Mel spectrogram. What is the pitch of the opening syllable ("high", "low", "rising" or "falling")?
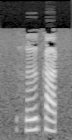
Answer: rising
